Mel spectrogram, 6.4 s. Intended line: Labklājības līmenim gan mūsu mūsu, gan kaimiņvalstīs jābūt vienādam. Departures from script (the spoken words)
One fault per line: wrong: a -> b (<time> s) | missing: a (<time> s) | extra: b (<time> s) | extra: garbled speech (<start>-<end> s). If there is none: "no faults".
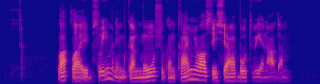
missing: mūsu (3.3 s)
